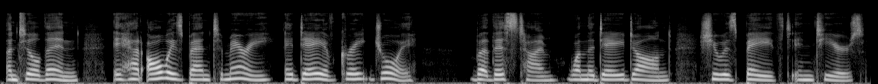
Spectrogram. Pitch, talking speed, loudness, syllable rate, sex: 220 Hz, 170 wpm, -17 LUFS, 4.1 syllables/s, female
